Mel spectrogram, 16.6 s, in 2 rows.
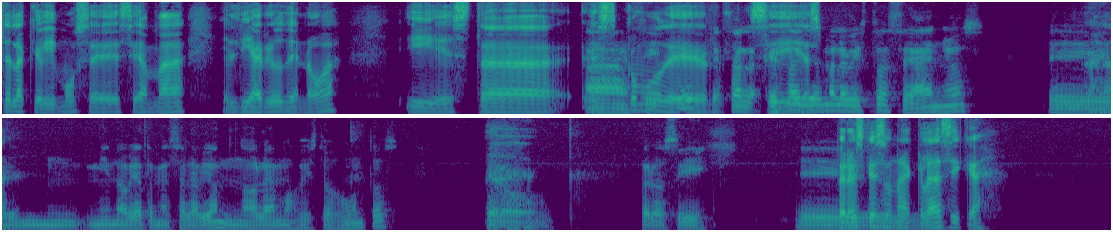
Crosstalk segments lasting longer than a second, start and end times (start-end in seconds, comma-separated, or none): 4.4-6.2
